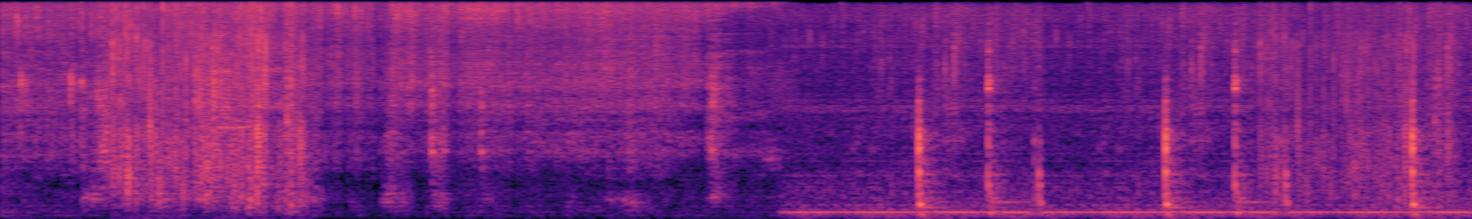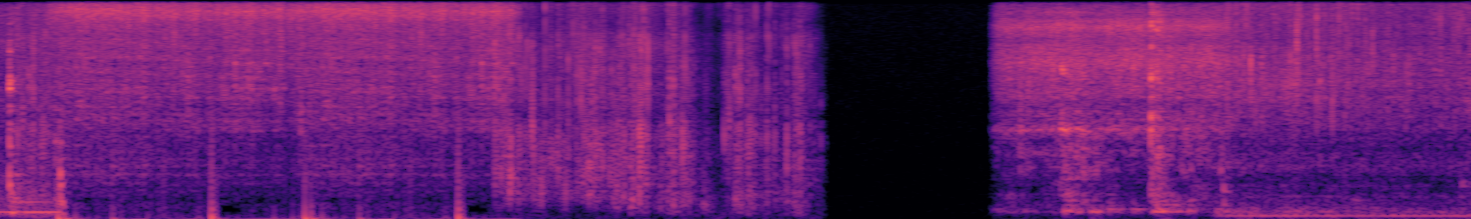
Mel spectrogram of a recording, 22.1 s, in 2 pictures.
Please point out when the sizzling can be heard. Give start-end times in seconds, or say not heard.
0.0-14.9, 18.4-22.0.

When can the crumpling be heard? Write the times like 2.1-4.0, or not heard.
0.8-2.4, 9.4-11.6, 14.7-17.2.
